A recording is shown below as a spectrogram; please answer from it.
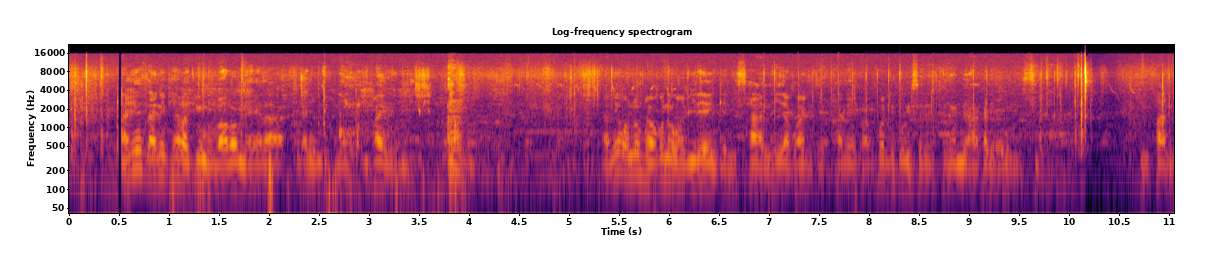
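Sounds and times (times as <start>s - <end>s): man speaking: 0.5s - 10.1s, 10.7s - 11.0s.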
